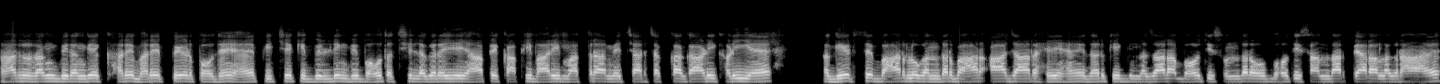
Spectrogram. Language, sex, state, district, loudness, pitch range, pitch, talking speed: Hindi, male, Bihar, Gopalganj, -14 LUFS, 130-140 Hz, 135 Hz, 200 wpm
